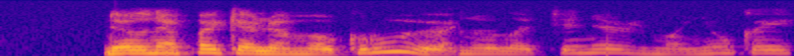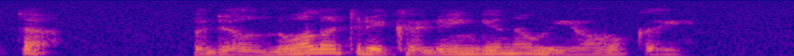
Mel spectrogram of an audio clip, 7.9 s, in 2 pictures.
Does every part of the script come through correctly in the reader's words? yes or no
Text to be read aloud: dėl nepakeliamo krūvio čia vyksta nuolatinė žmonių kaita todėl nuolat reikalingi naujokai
no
